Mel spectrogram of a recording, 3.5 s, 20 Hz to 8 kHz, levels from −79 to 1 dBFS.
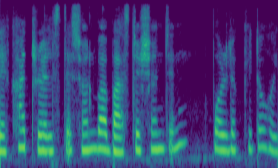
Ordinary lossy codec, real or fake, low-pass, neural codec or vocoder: none; fake; 7.2 kHz; vocoder, 44.1 kHz, 128 mel bands, Pupu-Vocoder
